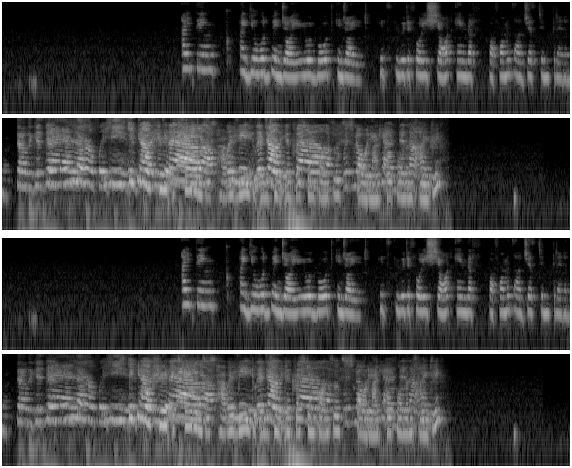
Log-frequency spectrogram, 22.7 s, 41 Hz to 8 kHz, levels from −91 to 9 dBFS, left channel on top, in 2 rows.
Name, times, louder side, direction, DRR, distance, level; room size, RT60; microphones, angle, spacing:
voice 1, 3.6-4.3 4.8-7.2 7.6-9.5 9.7-11.5, right 2 dB, 25° right, 6 dB, 1.0 m, -35 dB
Singing, 11.7-20.0, left 4 dB, 50° left, 1.7 m, -27 dB
voice 2, 13.9-14.7 15.0-20.1, right 2 dB, 45° right, 5 dB, 0.7 m, -31 dB
9.3 x 4.6 x 2.5 m, 0.30 s
head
